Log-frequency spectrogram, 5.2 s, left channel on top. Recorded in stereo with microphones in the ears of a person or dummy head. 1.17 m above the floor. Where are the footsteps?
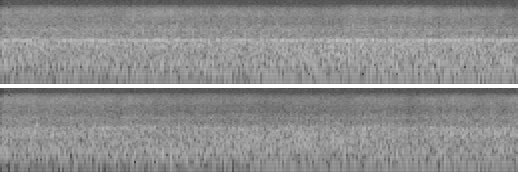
No footsteps in this recording.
